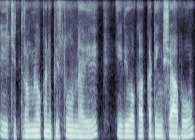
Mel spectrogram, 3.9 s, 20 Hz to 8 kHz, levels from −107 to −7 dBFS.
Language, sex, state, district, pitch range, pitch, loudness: Telugu, male, Telangana, Hyderabad, 110-120 Hz, 115 Hz, -20 LUFS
